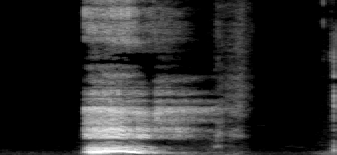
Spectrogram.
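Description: A single rough, throaty cough erupts from the darkness in a chill, damp place of worked stone and trails off over about a second, clear, with no talking, followed by a brief faint rustle.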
